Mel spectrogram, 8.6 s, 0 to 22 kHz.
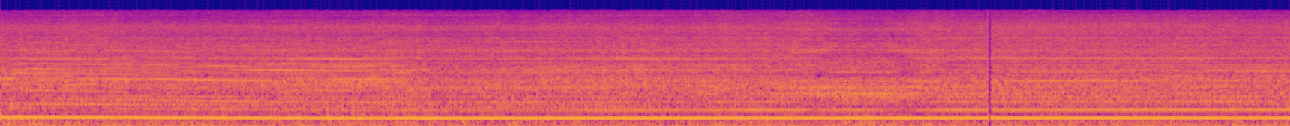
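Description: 2005 Kawasaki ZX-6R's inline-four engine holding a steady high-rpm note at highway cruising speed, easing slightly in pitch in the first couple of seconds and then staying level, over a rush of wind noise.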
